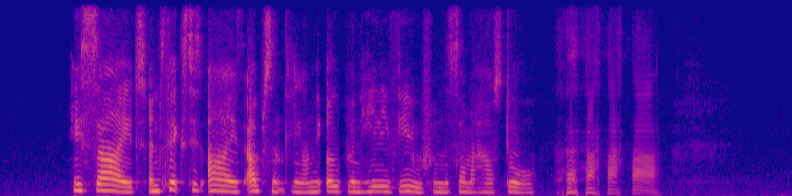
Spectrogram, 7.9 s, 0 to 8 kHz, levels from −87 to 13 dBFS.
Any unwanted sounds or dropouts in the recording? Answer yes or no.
yes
